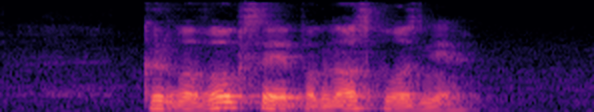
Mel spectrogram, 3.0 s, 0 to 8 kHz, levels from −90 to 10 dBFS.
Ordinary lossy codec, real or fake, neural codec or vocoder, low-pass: AAC, 32 kbps; real; none; 7.2 kHz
